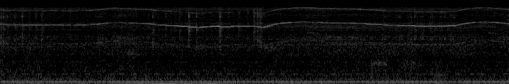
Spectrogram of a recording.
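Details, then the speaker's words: Dental hygienist's cleaning brush during a teeth cleaning, from a social story preparing individuals with developmental disabilities for dental visits: a steady high-pitched whirring hum over low room hum; dental polisher sound. "Now you are ready to have your teeth cleaned. The hygienist will use a special brush that sounds like this."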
